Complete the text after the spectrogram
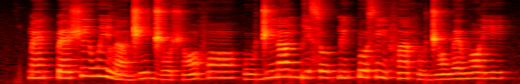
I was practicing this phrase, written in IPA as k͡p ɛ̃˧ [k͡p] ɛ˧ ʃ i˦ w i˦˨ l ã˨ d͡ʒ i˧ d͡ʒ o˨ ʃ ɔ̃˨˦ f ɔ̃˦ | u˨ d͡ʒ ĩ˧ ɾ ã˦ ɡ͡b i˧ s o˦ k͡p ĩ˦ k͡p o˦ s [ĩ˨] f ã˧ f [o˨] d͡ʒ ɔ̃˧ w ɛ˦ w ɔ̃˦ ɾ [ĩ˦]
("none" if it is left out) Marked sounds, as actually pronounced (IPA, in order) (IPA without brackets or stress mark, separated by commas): k͡p, ĩ˦˨, u˨, i˦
